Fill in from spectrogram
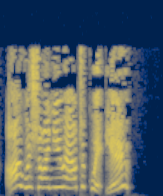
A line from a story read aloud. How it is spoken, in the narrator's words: Lady Carcar greeting him with a robust screech and a cry of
